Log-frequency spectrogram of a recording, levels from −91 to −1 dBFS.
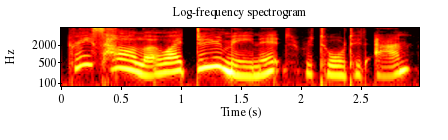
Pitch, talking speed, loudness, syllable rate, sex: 255 Hz, 160 wpm, -17 LUFS, 5.3 syllables/s, female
